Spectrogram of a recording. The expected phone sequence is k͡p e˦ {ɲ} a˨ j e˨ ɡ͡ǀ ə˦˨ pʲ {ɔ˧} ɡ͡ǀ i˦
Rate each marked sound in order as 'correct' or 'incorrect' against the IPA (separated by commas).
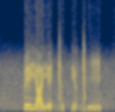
incorrect, correct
